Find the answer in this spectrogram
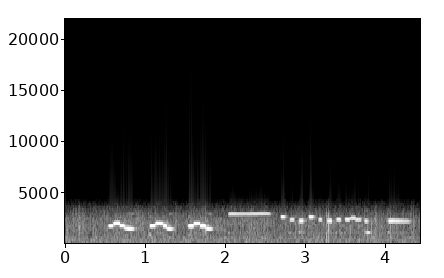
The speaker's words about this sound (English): The bird-like warble of the piccolo.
